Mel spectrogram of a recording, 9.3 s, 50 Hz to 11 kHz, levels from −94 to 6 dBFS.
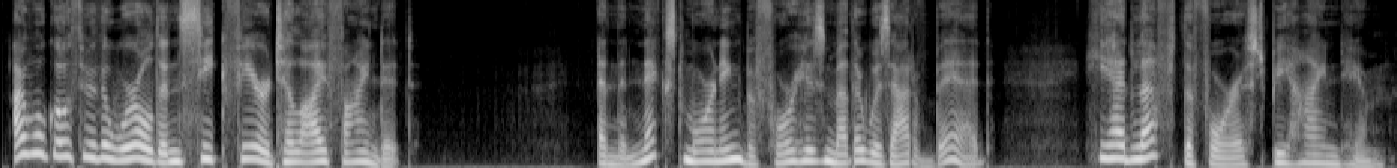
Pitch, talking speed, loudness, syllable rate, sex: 195 Hz, 200 wpm, -17 LUFS, 4.7 syllables/s, female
